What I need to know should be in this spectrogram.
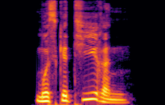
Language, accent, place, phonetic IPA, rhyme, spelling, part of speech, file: German, Germany, Berlin, [mʊskeˈtiːʁən], -iːʁən, Musketieren, noun, De-Musketieren.ogg
- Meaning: dative plural of Musketier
